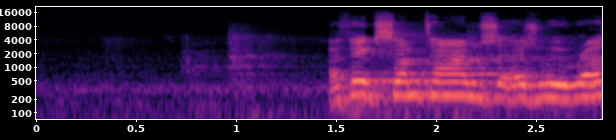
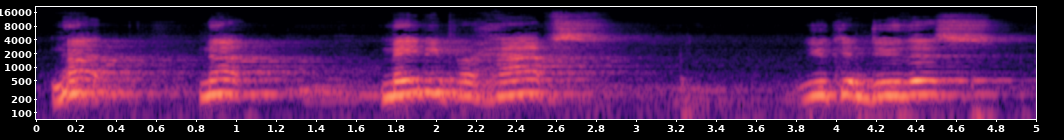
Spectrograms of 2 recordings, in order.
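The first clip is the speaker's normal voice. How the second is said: ordinary talk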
